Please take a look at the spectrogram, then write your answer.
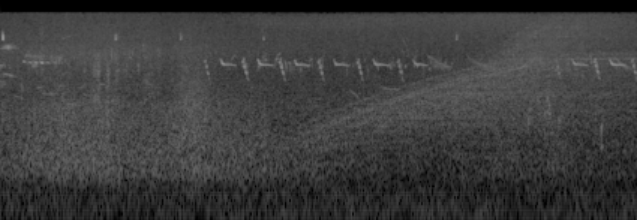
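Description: Ducks swimming on a lake in the morning call in a quick series of short, high notes, fairly faint, above a steady rush of flowing water that fills the whole scene.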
